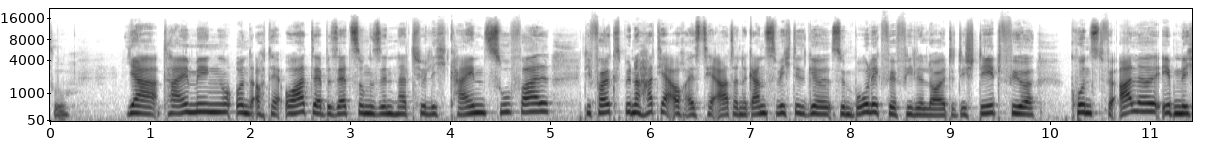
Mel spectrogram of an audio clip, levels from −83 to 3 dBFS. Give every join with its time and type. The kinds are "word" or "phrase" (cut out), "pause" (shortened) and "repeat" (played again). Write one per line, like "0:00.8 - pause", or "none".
0:01.1 - word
